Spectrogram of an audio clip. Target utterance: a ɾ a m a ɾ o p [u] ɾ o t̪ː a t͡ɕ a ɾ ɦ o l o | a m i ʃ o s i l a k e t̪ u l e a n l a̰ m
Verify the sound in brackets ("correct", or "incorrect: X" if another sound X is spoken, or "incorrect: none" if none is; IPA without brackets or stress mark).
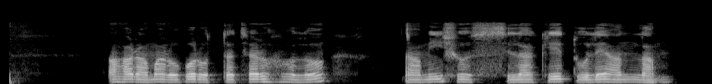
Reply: incorrect: o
